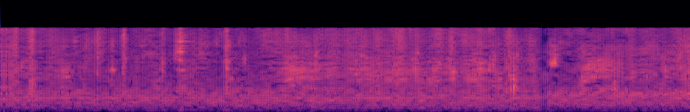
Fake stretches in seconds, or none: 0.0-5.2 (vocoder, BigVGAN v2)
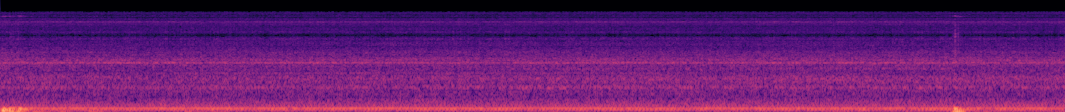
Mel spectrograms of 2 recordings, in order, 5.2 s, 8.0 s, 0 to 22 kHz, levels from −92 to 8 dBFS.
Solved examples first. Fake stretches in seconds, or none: 0.0-8.0 (vocoder, BigVGAN v2)

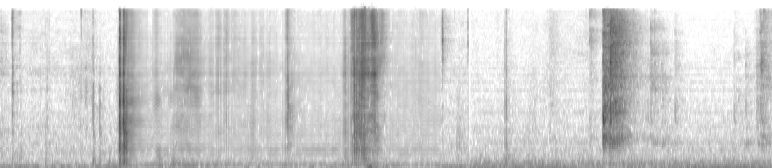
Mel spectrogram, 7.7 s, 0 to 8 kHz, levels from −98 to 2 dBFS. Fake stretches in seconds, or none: 1.2-4.4 (vocoder, BigVGAN v2)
